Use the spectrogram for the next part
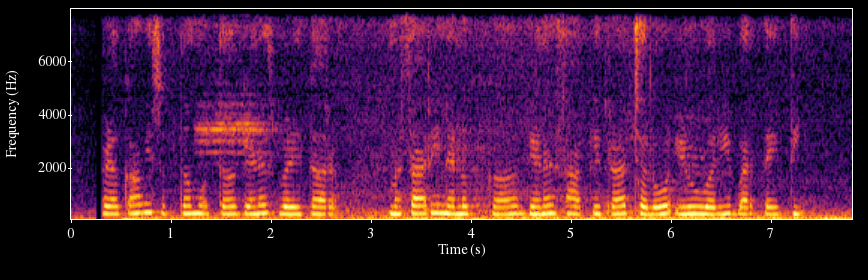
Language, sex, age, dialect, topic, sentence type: Kannada, female, 18-24, Dharwad Kannada, agriculture, statement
